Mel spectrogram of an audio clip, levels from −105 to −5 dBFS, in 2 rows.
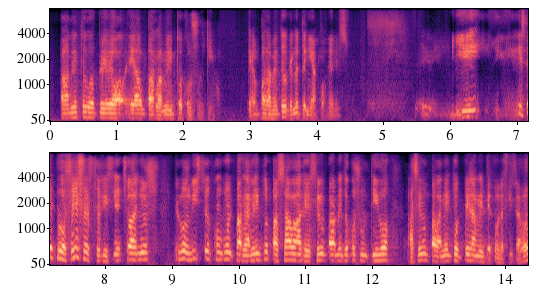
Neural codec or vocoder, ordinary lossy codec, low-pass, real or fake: codec, 16 kHz, 1 kbps, FreqCodec, smaller model; none; none; fake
